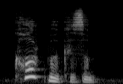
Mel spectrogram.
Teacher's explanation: "Kızım" seslenmesi de burada şiddetli bir ton gerektirecek, kızgınlık gibi bir duyguyu taşımadığından cümle en yüksek tonda başlayıp sona doğru kademeli olarak düşer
